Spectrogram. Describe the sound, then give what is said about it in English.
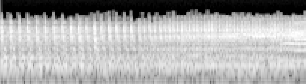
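A metal hinge, soaked with lubricating oil, creaks as it is worked back and forth, giving a loud, continuous run of rapid, rhythmic squeaking pulses with no talk over it. “help the lubricating oil soak in between the layers of metal by working the hinge back and forth a few times”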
